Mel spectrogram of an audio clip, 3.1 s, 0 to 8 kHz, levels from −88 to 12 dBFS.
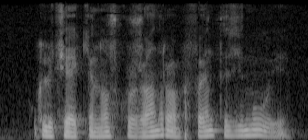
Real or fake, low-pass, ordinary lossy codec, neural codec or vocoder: real; 7.2 kHz; AAC, 32 kbps; none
